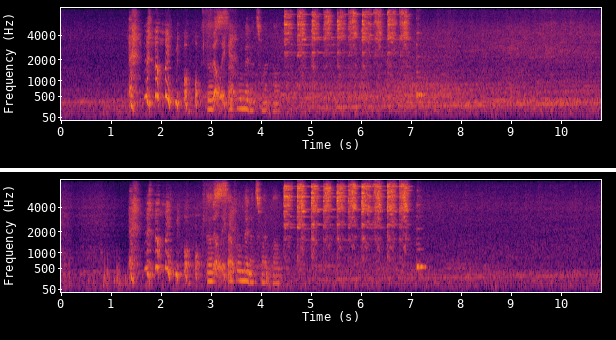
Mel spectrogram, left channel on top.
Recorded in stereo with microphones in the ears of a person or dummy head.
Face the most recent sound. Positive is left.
turn(degrees=30)  # may be behind; listen again after turning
